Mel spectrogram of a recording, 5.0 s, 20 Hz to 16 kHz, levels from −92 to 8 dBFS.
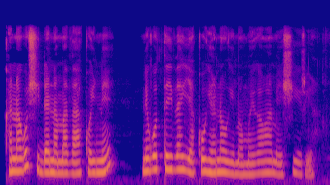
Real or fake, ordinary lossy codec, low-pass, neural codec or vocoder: real; none; 9.9 kHz; none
